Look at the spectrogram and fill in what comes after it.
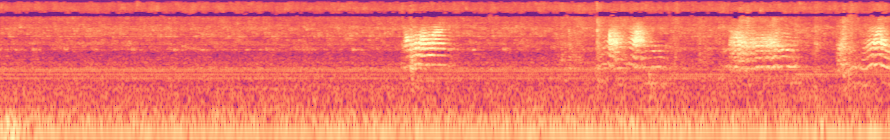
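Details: At midnight on a snowy day, a Munchkin cat gives a string of short, wavering meows after a few quiet seconds, reacting to a stink bug that wandered indoors.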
